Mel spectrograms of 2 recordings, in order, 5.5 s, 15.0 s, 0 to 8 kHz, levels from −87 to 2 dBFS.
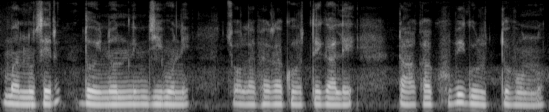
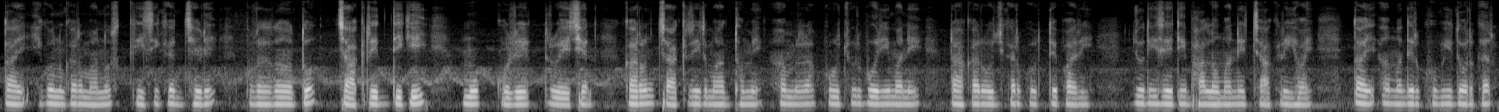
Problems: continuous background conversations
